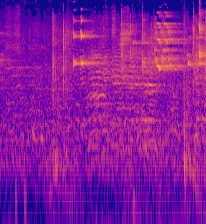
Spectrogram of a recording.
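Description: Sneakers squeak on a wooden court in a large echoing hall.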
